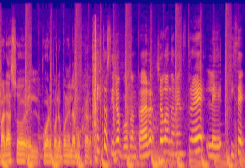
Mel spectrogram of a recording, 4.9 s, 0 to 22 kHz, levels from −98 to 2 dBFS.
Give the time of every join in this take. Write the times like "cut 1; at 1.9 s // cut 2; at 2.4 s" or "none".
cut 1; at 1.8 s // cut 2; at 3.1 s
